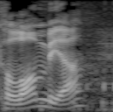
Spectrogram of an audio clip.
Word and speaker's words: Colombia: And it's pronounced Colombia. Colombia. That's right.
